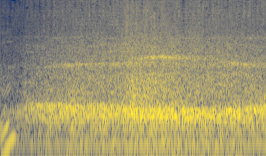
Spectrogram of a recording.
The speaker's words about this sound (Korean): 그래서 조금 서둘러 선풍기를 꺼냈어요. 아, 정말 인간이 만든 최고의 발명품 선풍기 아 시원하다 자 미풍 약풍 또제 거는 최신식이어서 강풍도 됩니다 자 강풍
